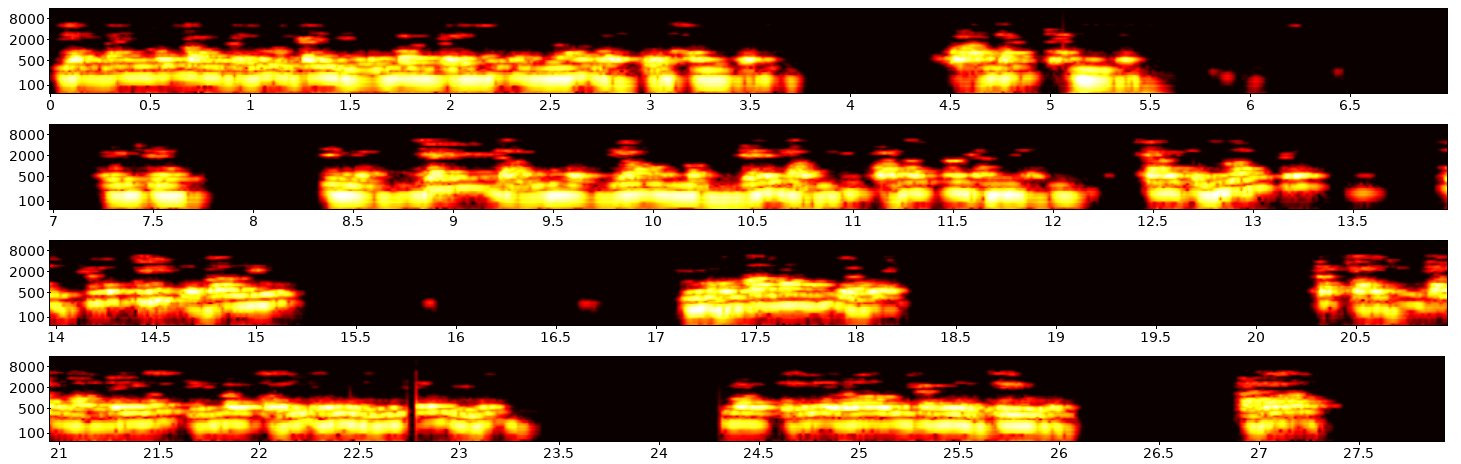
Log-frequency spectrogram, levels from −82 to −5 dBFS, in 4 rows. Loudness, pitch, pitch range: -16 LUFS, 180 Hz, 150-205 Hz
